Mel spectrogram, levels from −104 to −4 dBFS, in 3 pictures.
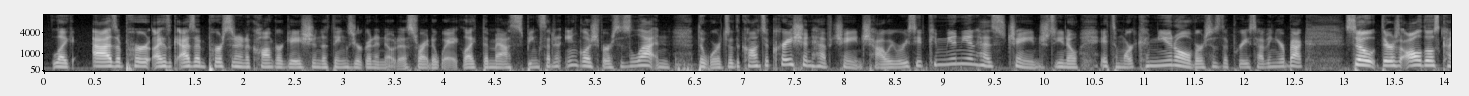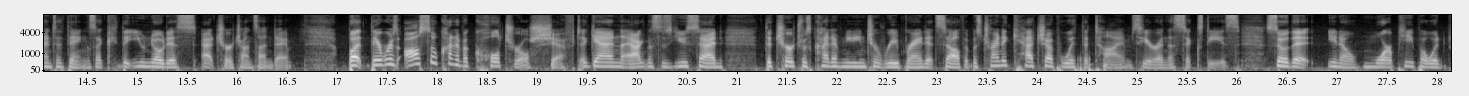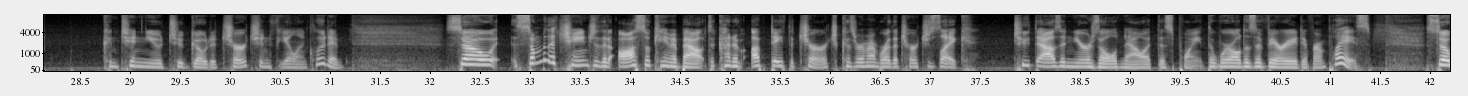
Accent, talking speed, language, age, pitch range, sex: American, 220 wpm, English, 20-39, 165-220 Hz, female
